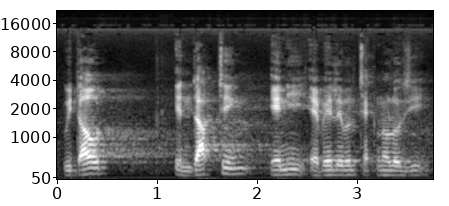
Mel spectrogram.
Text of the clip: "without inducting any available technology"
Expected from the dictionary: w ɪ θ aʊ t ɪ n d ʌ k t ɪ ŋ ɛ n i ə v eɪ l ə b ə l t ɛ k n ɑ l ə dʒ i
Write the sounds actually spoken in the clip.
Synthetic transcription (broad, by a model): w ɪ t aʊ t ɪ n d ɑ k t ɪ ŋ ɛ n i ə b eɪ l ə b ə l t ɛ k n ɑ l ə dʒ i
